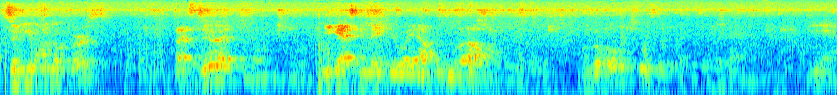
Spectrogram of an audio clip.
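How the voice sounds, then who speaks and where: A man's voice: a little high, moderate pace, pauses often. A man with a slight Dutch accent guiding a cave tour in an upbeat, joking way. He is recorded on a visitor's action camera a few steps away inside a rock cave. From Netherlands. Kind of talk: guided cave tour chat. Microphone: action camera worn by a visitor, a few steps off. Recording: echoey cave from far off, loud noise.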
